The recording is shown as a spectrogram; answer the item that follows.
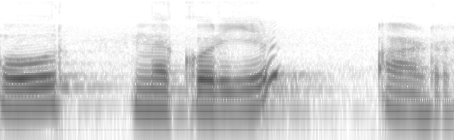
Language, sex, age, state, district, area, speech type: Kashmiri, male, 30-45, Jammu and Kashmir, Pulwama, rural, spontaneous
